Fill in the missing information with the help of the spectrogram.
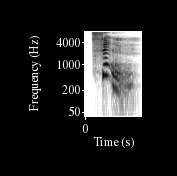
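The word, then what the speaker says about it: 千: a help of that one thousand is sen sen a single term also one point that you should note is that when you say one thousand n we don't say it n we don't add one basically sin itself means one thousand it includes the one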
